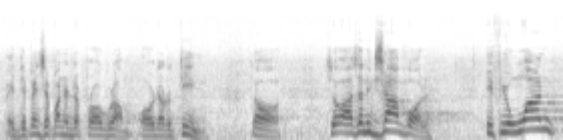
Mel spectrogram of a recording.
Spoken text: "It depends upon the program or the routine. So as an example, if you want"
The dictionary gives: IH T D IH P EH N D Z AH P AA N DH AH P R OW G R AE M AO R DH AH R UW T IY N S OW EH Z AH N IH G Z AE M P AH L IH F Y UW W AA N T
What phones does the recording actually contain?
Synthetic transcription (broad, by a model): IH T D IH P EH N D S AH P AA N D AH P R OW G R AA M AO R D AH R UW T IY N S OW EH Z AH N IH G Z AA M P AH L IH F Y UW W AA N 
